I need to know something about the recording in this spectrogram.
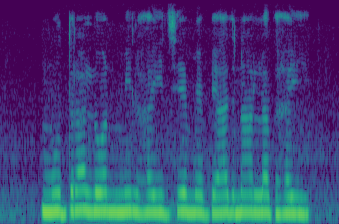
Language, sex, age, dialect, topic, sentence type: Magahi, female, 18-24, Western, banking, question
